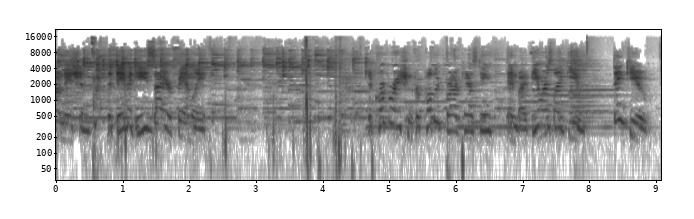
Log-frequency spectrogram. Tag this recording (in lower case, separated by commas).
music, speech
